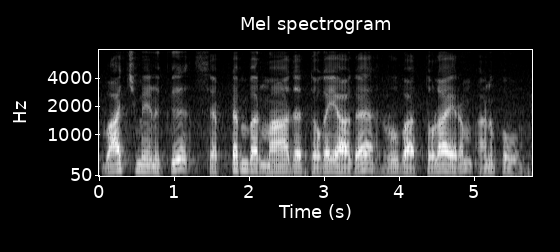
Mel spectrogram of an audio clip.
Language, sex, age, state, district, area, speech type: Tamil, male, 45-60, Tamil Nadu, Dharmapuri, rural, read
